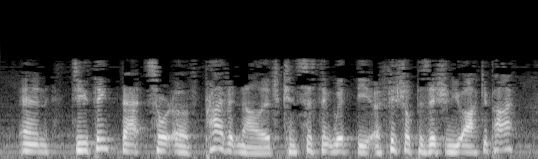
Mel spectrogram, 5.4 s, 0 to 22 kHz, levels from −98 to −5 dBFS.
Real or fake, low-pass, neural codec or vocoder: real; 5.4 kHz; none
